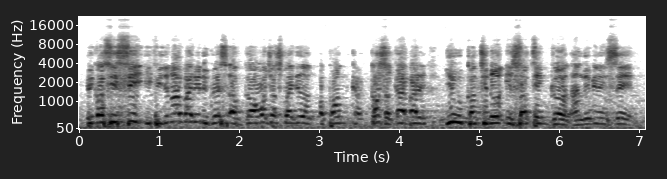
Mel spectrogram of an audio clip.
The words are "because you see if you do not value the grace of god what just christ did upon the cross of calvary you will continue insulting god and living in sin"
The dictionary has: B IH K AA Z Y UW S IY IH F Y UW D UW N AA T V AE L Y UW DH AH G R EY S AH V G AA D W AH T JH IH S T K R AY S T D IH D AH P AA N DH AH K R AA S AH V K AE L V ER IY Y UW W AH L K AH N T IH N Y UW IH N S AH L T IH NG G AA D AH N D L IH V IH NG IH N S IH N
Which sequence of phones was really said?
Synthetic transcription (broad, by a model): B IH K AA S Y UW S IY IH F Y UW D UW N AA T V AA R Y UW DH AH G R EY S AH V G AA D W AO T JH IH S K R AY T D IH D AH P AA N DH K AA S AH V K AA V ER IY Y UW W AH L K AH N T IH N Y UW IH N S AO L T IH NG G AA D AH N L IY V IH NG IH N S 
